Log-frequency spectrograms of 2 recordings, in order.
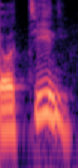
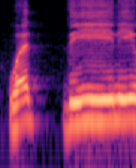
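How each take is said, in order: First: The first consonant is a voiceless t sound. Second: The first consonant is a voiced d sound. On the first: The speaker calls it right. "هي والتيني، لابد من الهمس" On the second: The speaker calls it wrong. "في ناس بتقول إيه؟"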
